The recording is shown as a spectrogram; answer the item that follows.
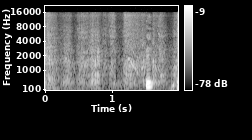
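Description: Faint scrubbing of a stiff-bristled detailing brush over a wet alloy wheel and tyre coated in foaming wheel cleaner, with a brief hum of voice about one and a half seconds in.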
